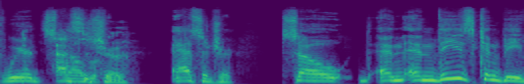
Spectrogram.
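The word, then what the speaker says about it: Ásatrú: Asartu. It's weird spells. Asatru.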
